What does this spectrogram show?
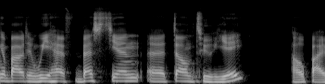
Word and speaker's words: Teinturier: We have Bastien Teinturier. I hope I pronounced it right.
